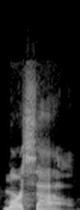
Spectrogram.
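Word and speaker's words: Marseille: living in the area near marcel i like that i like my french pronunciation a port city in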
